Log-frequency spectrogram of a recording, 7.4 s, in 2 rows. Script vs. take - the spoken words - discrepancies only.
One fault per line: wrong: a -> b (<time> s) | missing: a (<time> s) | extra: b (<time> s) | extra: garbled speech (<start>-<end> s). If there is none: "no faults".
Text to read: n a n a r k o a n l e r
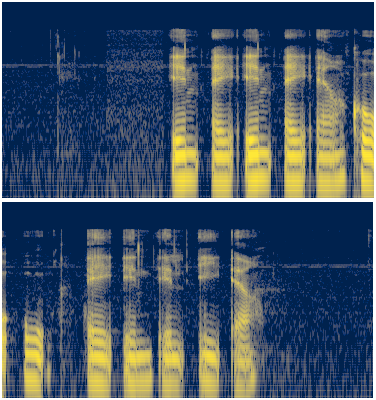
no faults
